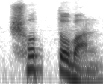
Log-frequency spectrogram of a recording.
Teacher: জফলার উচ্চারণ নাই, তটা দ্বিত্ব হলো।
